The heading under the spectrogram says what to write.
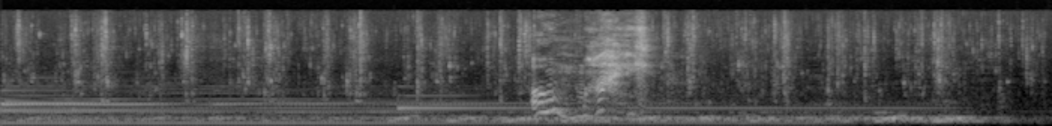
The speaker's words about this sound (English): The sound of the washing machine merges with the sound of the ocean.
